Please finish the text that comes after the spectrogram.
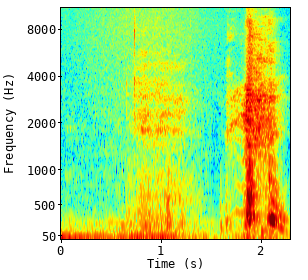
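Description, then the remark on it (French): A soft, breathy intake builds up before one sharp, loud sneeze bursts out, ending abruptly. No one speaks. “À tes souhaits, mon ami.”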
